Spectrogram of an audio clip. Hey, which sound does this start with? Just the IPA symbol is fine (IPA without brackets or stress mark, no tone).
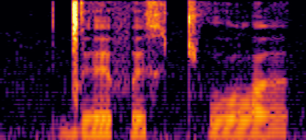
ɡ͡ǀ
